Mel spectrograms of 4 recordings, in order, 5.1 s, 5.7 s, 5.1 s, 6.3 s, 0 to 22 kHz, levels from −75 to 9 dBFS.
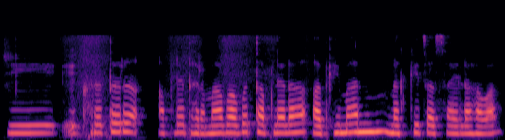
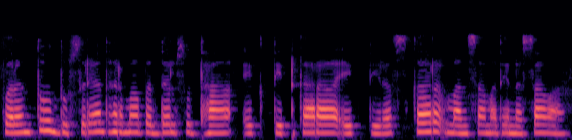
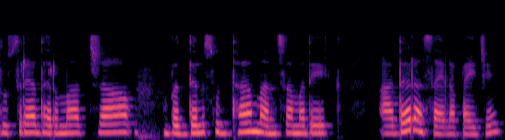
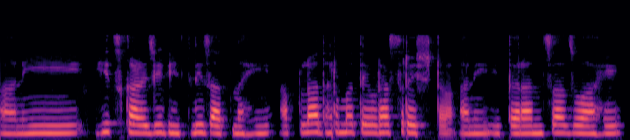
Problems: constant background noise, background conversations at intervals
